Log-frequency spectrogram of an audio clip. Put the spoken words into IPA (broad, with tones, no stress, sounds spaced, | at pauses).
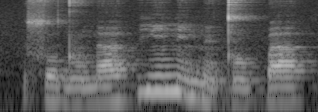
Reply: s o˧ d ɔ̃˧ n a˦ | j ĩ˦ n ĩ˧ n ɛ̃˨ t ɔ̃˧ k͡p a˦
